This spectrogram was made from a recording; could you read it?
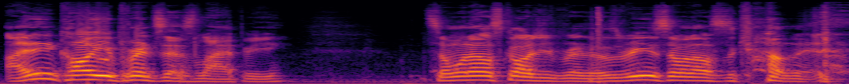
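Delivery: loud, high, indignant protest.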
